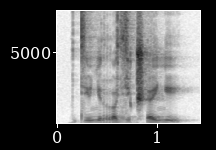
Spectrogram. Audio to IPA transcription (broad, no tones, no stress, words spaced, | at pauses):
tʲʊʎərɔzʲu t͡ʃʼɛ ʎi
